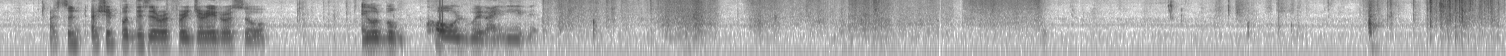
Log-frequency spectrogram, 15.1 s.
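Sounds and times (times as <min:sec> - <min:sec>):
person chewing grapes: 0:10.6 - 0:14.2.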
